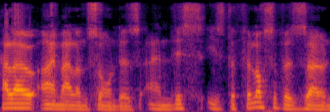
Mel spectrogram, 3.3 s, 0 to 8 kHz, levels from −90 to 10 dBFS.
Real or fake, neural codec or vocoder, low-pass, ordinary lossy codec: real; none; 7.2 kHz; AAC, 32 kbps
